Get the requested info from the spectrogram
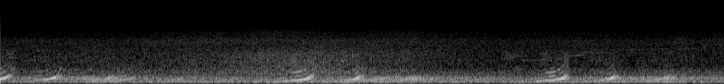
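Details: Humpback whales producing short upswept whoops in loose pairs, about two dozen per minute, with softer grunting notes between them over a low rumbling underwater background.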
